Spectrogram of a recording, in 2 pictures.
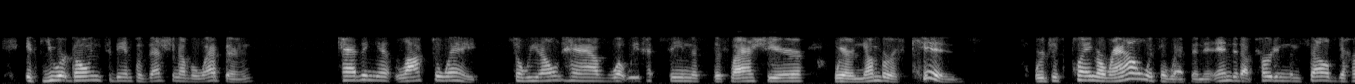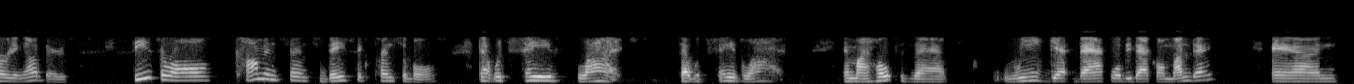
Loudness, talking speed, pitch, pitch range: -22 LUFS, 165 wpm, 160 Hz, 145-185 Hz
